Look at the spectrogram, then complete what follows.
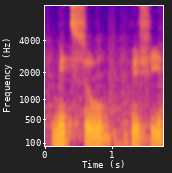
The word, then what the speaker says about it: Mitsubishi: and he she but when it's pronounced in the middle of a word or it's pronounced with a b so he she actually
